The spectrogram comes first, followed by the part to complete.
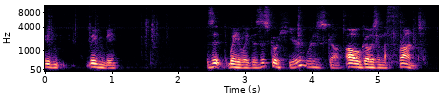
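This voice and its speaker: Somewhat breathy, a man speaks at medium pitch and a moderate pace, with ordinary pitch variation and long, frequent pauses. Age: young. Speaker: streamer. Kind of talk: casual chat. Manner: stammering, repeats words.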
